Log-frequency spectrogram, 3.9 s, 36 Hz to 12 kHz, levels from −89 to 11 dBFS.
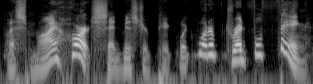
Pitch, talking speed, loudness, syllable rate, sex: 165 Hz, 155 wpm, -19 LUFS, 3.3 syllables/s, male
